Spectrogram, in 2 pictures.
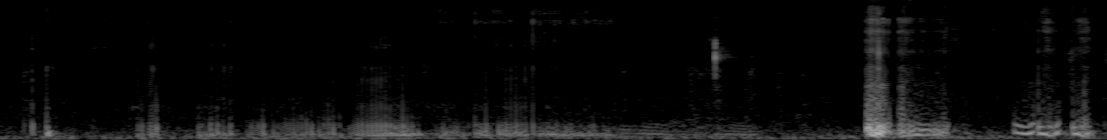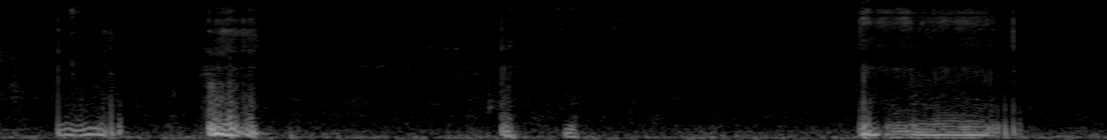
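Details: Sleeping soundly, the female Bichon Frise Byeol-i, living in China, gives low rumbling snores in rough bursts, some drawn out and others short, with quiet stretches of breathing between them.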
